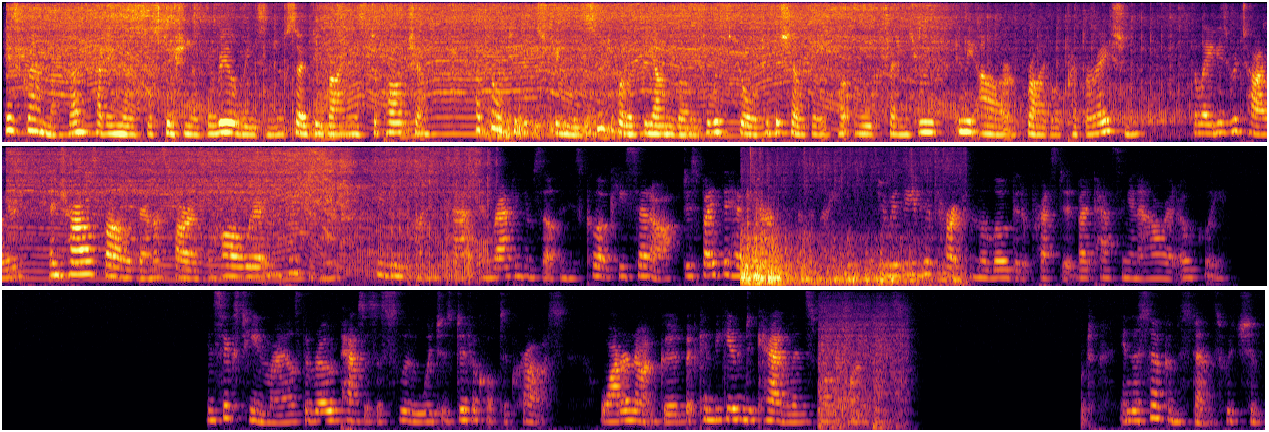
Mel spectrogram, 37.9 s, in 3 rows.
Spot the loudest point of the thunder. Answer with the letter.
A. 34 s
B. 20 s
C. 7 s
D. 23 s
B.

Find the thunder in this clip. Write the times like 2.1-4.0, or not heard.
4.8-7.0, 20.0-22.3, 33.5-34.4.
